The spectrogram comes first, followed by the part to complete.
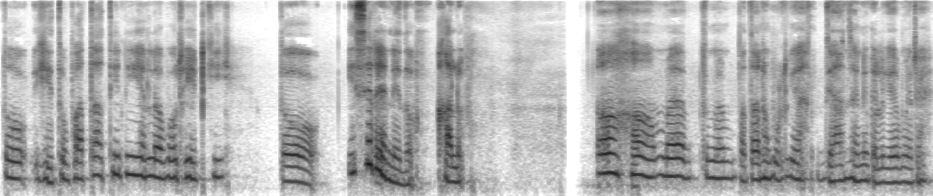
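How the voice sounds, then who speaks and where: A woman's voice: high voice, unhurried. A woman voicing a scornful young man who keeps his wife captive, in an amateur fan dub. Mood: flat dismissive. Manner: taunting, scornful.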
